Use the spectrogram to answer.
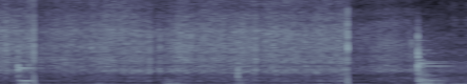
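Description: Food frying in a pan while being stirred, browning with a steady crackling sizzle and several sharp scrapes and clinks of the utensil against the pan.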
